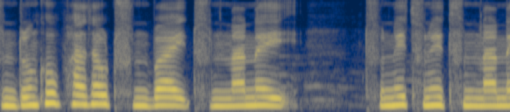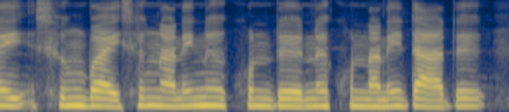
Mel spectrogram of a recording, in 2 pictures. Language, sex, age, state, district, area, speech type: Bodo, female, 45-60, Assam, Chirang, rural, spontaneous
